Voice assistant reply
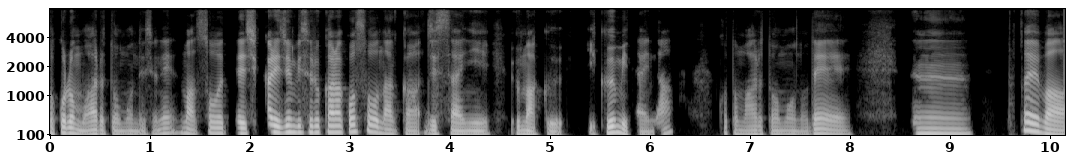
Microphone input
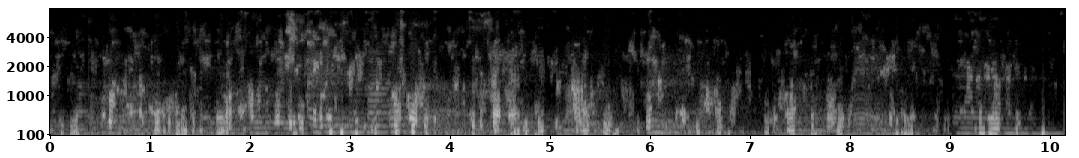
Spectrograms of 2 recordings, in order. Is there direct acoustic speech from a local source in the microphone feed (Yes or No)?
No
